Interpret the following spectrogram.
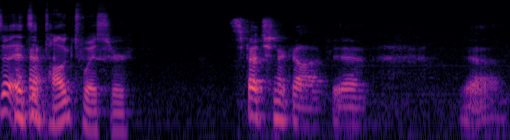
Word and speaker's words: Svechnikov: Another big hit there from Shevchnikov. Always say his name wrong.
